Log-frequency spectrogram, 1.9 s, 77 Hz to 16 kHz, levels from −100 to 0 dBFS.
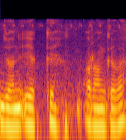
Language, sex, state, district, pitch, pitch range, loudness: Bhojpuri, male, Bihar, Muzaffarpur, 135 Hz, 130-140 Hz, -14 LUFS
